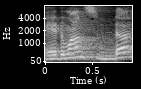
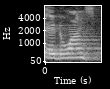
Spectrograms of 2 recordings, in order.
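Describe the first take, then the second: First: The word ends with a d sound. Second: The word ends with a t sound. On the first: The speaker calls it wrong. "एडवांस ड नहीं बोलेंगे" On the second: The speaker calls it right. "एडवांस से एडवांस्ड होगा ... ट बोलेंगे"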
